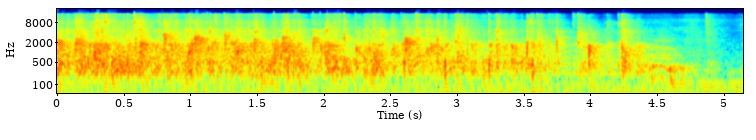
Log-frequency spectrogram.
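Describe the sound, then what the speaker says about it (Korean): An audience claps loudly at a campaign office opening for an independent candidate in Yongsan, the applause full and dense at first, then thinning and fading toward the end. "박수 부탁드립니다"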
